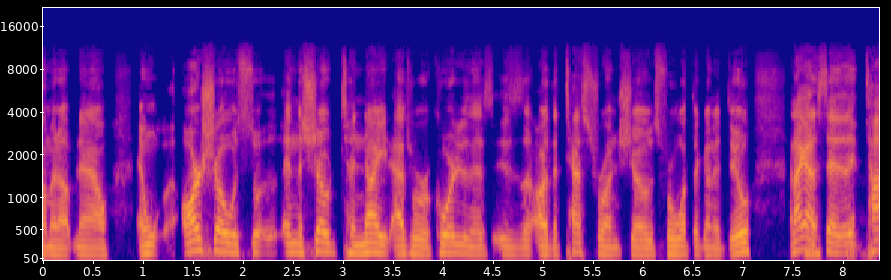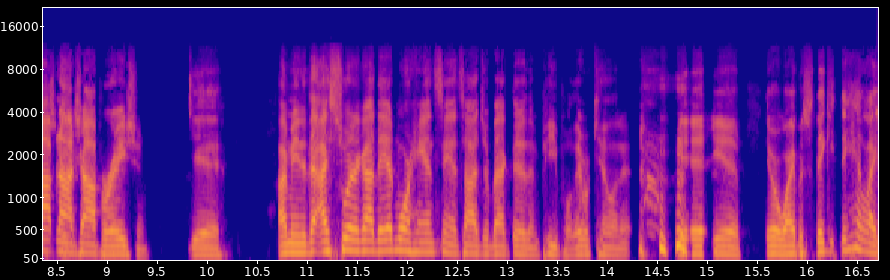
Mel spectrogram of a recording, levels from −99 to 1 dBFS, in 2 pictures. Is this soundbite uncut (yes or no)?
yes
